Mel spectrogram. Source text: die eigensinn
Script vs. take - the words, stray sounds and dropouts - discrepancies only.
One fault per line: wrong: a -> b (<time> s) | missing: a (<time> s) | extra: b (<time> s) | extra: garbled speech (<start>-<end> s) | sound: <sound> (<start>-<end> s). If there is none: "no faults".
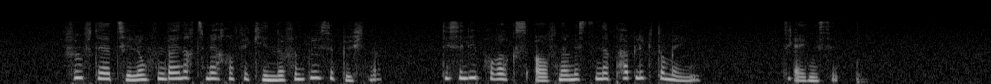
sound: laugh (8.6-8.7 s)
